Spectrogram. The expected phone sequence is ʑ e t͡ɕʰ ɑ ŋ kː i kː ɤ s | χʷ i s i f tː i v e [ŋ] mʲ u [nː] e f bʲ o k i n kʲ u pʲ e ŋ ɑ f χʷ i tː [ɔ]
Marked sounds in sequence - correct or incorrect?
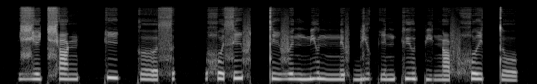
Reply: correct, correct, incorrect

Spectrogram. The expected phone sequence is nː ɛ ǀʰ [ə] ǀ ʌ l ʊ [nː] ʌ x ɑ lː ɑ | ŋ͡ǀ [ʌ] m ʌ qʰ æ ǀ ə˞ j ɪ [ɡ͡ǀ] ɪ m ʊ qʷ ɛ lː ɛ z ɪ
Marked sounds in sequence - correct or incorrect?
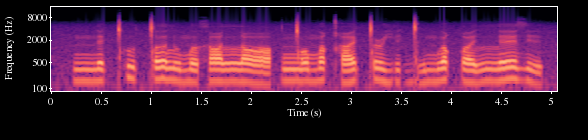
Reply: incorrect, incorrect, incorrect, correct

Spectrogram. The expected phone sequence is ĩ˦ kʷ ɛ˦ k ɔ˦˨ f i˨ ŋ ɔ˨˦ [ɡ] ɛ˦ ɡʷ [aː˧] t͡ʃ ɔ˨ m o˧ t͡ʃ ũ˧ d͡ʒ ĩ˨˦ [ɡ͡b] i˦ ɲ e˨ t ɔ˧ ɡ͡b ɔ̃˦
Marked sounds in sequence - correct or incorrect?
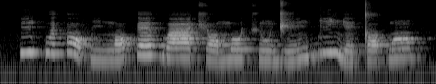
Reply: incorrect, correct, correct

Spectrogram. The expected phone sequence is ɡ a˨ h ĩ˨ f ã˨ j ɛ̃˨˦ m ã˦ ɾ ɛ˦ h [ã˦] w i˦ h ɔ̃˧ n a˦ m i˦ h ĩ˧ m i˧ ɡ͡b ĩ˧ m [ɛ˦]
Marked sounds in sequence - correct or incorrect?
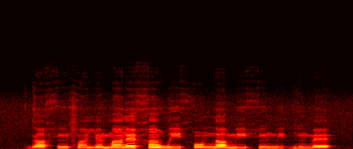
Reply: correct, correct

